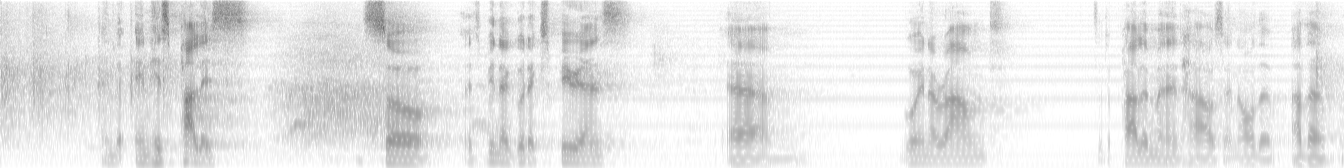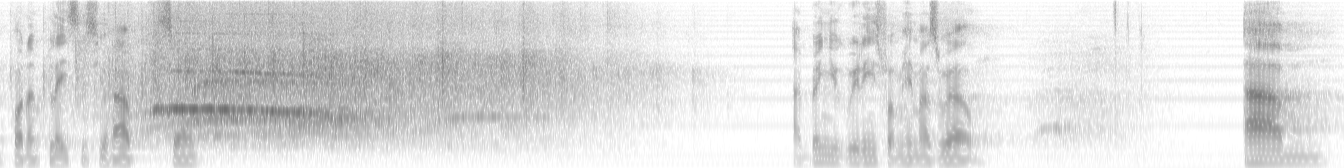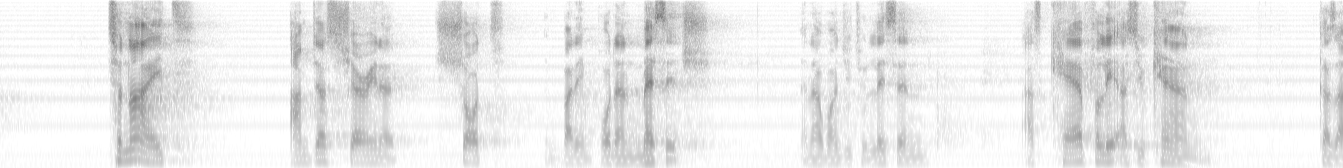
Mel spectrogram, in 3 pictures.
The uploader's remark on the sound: Preached at a Healing Jesus Service on the 25th of June in London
